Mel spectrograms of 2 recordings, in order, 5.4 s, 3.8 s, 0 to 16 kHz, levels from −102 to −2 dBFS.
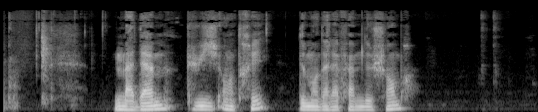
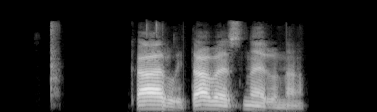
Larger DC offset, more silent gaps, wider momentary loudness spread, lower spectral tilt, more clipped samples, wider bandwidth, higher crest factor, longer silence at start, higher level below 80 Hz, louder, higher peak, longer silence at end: neither; second, none vs 0.65-1.27 s; about the same, 15 LU vs 17 LU; first, -6 dB/octave vs -4.5 dB/octave; neither; first, 11.5 kHz vs 8 kHz; about the same, 24 dB vs 22 dB; second, 0.1 s vs 0.5 s; first, -46 dBFS vs -70 dBFS; second, -27 LUFS vs -20 LUFS; second, -6 dBFS vs -2 dBFS; first, 1.25 s vs 0.75 s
